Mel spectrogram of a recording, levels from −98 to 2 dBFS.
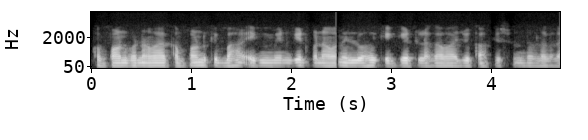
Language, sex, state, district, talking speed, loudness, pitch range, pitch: Hindi, female, Bihar, Araria, 295 wpm, -19 LUFS, 100-105 Hz, 100 Hz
